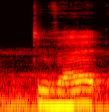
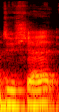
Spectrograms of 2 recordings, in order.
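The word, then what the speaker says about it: Doucette: Like I was watching Greg Duvet, is that how you say it? Duchette.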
